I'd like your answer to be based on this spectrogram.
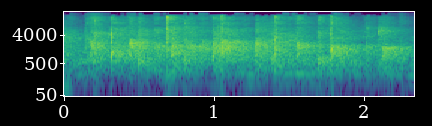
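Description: Audience applause during a business podcast, a short burst of rhythmic clapping from a small group, moderately close and even throughout.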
